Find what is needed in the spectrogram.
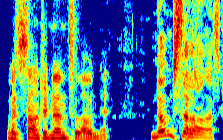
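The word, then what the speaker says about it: Nurmsalu: I preferred Sandra Umsala. Did I pronounce that correctly, Martin? He's on mute. Well, like I was expecting to be called upon. Sorry, just dozing off there. Well, Sandra Numsala, wasn't it? Numsala, that's right.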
